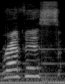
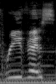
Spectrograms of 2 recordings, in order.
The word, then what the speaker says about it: Revis: Another book we have is Give the Dark My Love by Beth Revis. I do realize now that I've been pronouncing her last name wrong. I thought it was Revis. It's actually Revis, so that's embarrassing.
